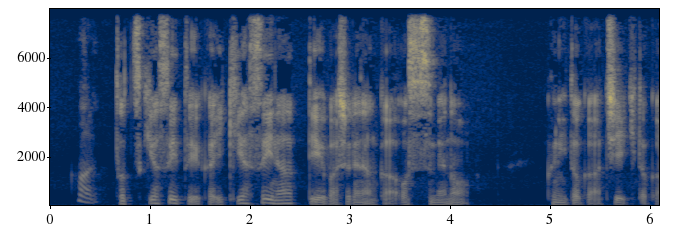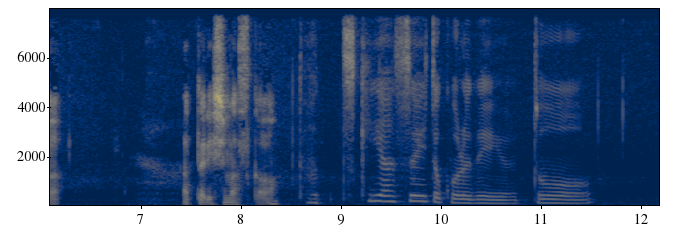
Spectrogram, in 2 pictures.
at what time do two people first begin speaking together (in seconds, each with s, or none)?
none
